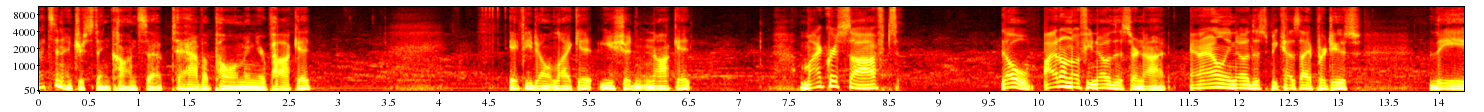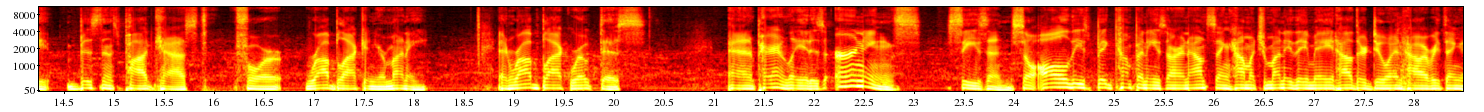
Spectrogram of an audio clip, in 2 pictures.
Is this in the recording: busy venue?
yes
